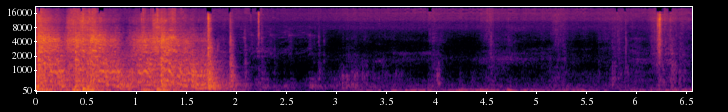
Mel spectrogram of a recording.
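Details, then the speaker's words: Ford F-150 V8 farm truck sat over 10 years, new battery, slow cranking blamed on corrosion, starting spray in intake, fuel system disconnected: rough cranking with a few uneven firing attempts that pop but die without catching. "she's trying let's give her a little shot she's alive she's alive okay so as you guys can tell it did pop over which is good"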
